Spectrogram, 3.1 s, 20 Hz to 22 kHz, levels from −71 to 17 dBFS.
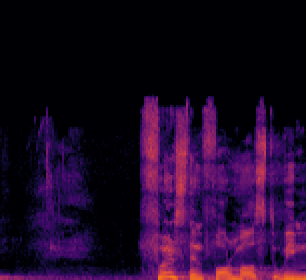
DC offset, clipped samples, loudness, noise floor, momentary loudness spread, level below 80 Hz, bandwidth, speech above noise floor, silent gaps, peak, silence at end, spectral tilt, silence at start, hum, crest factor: under 0.1%; under 0.1%; -17 LUFS; -48 dBFS; 24 LU; -60 dBFS; 15 kHz; 32 dB; none; -6 dBFS; 0 s; -3.5 dB/octave; 0 s; none; 14 dB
